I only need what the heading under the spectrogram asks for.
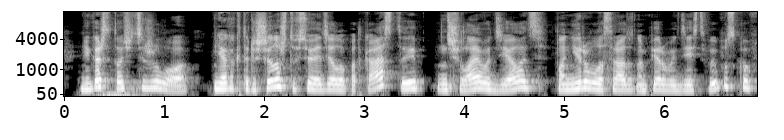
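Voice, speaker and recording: With hardly any pauses, a woman talks at a very fast pace at a medium pitch with ordinary pitch variation. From Latvia. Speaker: podcaster and food photographer. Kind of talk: interview.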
